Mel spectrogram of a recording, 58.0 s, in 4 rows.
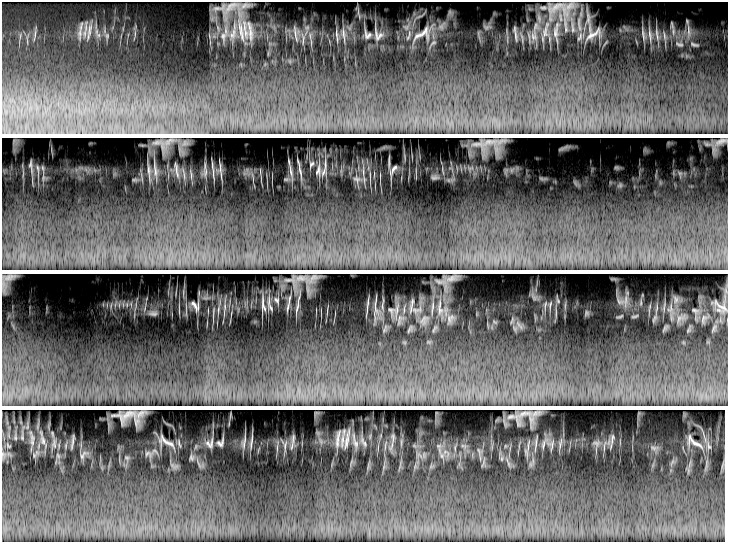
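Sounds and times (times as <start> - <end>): background hiss: 0.0 - 7.2
small birds chirping: 0.0 - 58.0.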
